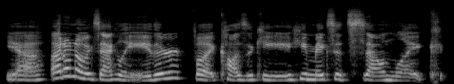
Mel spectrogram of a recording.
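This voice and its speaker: A woman's voice: mid-range voice, a little slow, bright, forceful tone. A woman co-hosting a podcast, retelling things in slangy casual chat and acting out quoted lines. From United States. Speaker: podcast co-host.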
